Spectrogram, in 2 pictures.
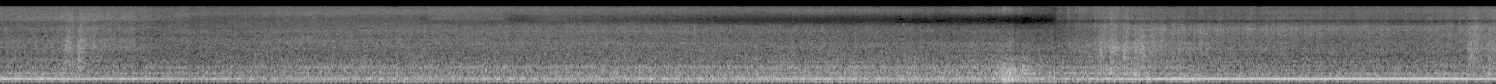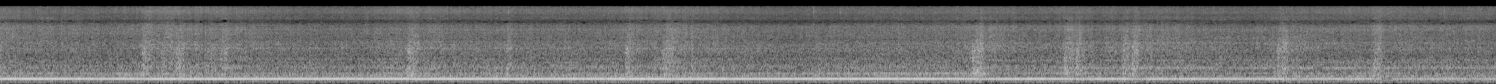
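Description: Old communist-era maize grinding mill running steadily with a constant hum and a rasping grind as whole corn cobs are fed in. Occasional sharp knocks, the loudest about ten seconds in.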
